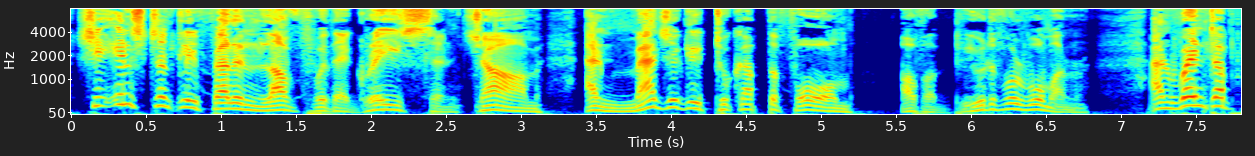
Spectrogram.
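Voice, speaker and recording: A man playing a kindly old grandfather in a children's cartoon, narrating a legend in a measured, expressive way with emphatic pauses. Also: medium pitch, no echo, clean studio sound.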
